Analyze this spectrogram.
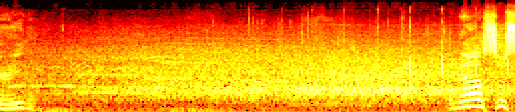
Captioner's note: crowd cheering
